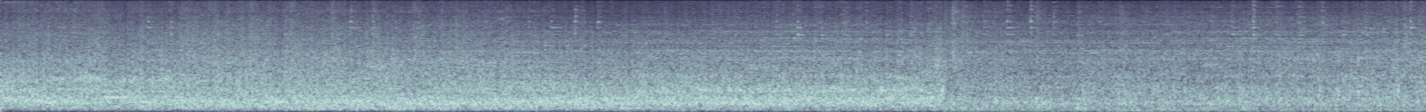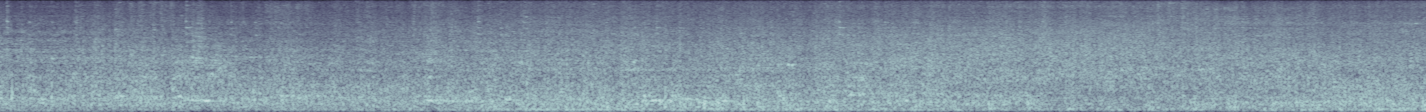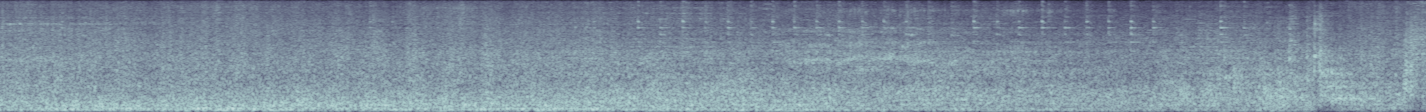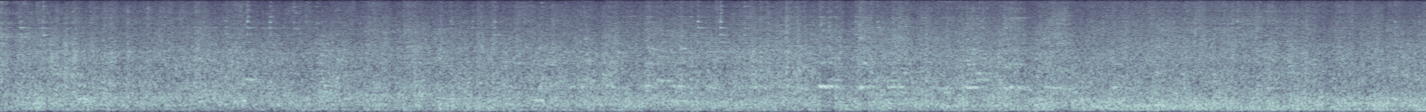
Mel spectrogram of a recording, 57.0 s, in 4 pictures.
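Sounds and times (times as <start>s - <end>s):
train wheels rumbling and clattering: 0.0s - 57.0s.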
